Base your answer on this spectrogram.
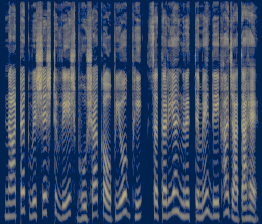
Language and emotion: Hindi, neutral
